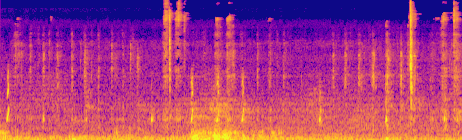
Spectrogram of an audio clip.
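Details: Several kept chukar partridges chatter with rapid short ticking notes, about two a second, mixed with sharp clicks and a brief low rumble.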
